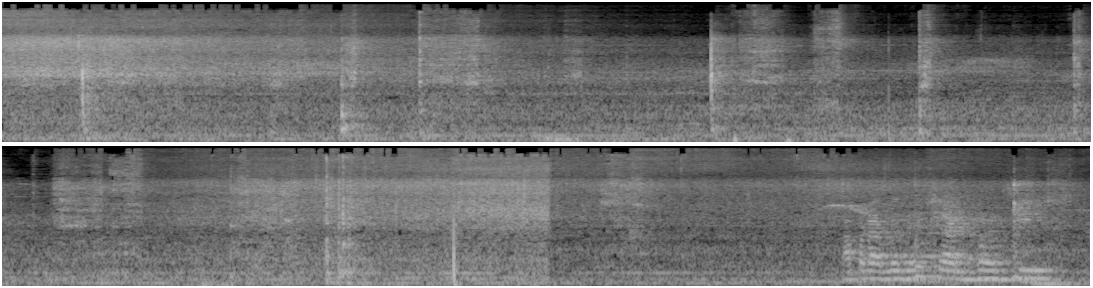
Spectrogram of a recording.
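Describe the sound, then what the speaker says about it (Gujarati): Vegetables stirred in a pan with ginger-chili-garlic paste while cooking paneer lifafa filling, giving a continuous scraping, rustling stir over a soft sizzle with occasional utensil knocks against the pan. "આદુ મરચી લસણ પેસ્ટ હશે એ પણ નાખી દઈશું. આપણે બધી સરખી રીતે મિક્સ કરી દઈશું."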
